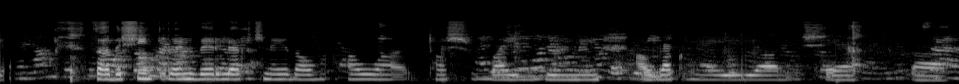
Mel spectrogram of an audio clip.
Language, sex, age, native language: Icelandic, male, 11, Icelandic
